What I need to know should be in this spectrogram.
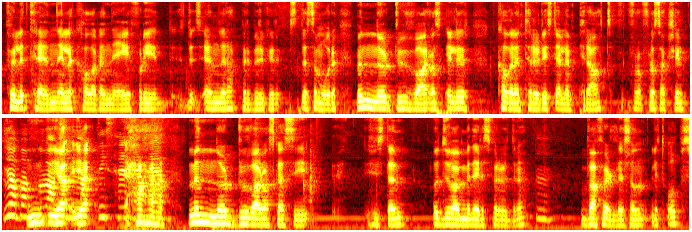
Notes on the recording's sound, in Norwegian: Bakgrunns lydene dere hører er moren min som leser quran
